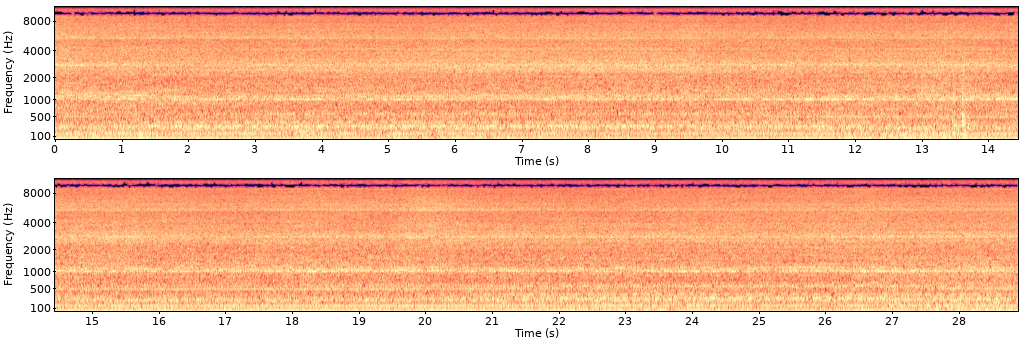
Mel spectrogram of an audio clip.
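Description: Sawmill machinery running steadily, a continuous mechanical drone and whir with no breaks.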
